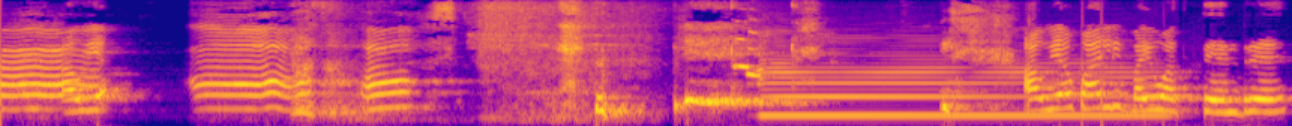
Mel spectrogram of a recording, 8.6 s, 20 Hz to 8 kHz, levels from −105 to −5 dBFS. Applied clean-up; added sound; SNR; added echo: none; Wind instrument, woodwind instrument; 6 dB; none.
